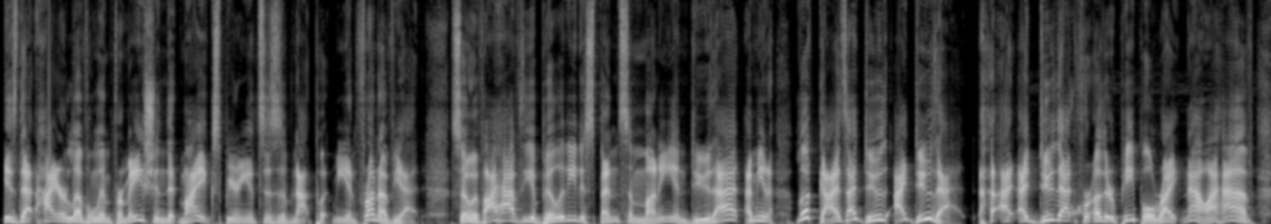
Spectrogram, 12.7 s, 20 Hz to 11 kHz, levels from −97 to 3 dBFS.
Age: 30-49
